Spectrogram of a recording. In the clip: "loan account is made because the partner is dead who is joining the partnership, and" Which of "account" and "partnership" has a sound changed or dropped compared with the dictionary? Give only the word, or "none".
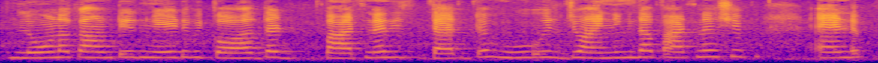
none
